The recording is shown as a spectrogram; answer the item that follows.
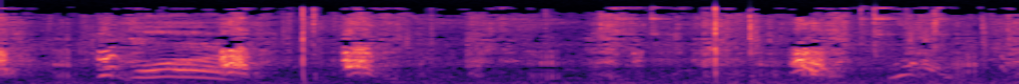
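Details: Bull Terrier during table work training with a handler, giving short arched, whiny barks in bursts, with a man's voice talking in between.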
